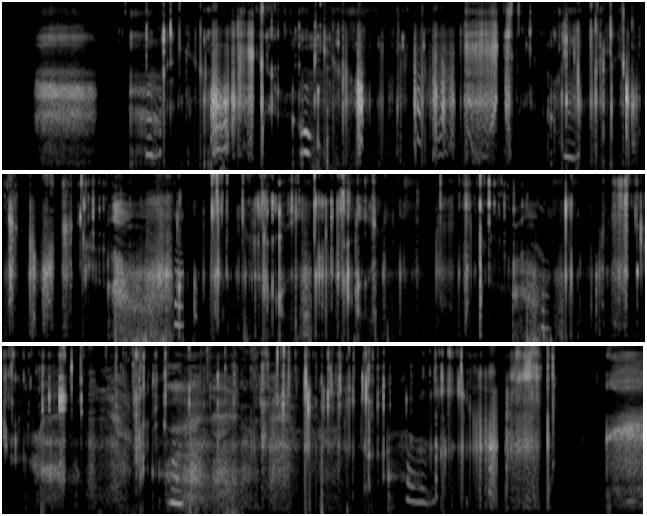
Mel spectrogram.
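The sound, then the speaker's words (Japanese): Wet mouth sounds of an ear being licked: many soft, close smacks, slurps and plopping bursts in an irregular rhythm, with breathy sighs between them and no talking. “いつでもなめなめさせてよね、このおいしいお耳。”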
